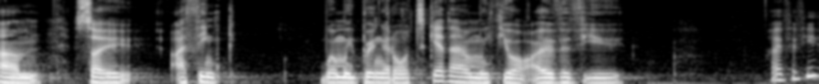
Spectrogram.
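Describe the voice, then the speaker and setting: A woman with an Australian accent speaks at a moderate pace in a very deep, low pitch with a dark, mellow tone. Her intonation is fairly even, broken by long, frequent pauses. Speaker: panel facilitator. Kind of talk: conference panel moderation. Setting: stage with audience. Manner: halting.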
